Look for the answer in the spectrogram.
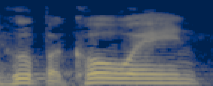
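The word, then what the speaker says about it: Hupakoe (ὑπακοή): And then we have tain hupakoein to Christu hupakoe, obedience, objective genitive of Christos, obedience to Christ. Hupakoe, great word. H-U-P-A-K-O long E. Hupakoe.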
